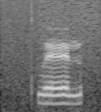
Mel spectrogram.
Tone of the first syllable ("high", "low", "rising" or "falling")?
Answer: low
